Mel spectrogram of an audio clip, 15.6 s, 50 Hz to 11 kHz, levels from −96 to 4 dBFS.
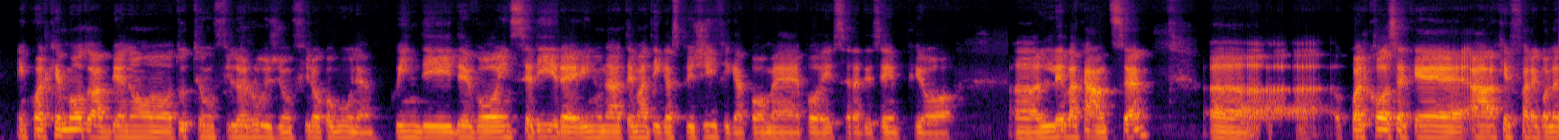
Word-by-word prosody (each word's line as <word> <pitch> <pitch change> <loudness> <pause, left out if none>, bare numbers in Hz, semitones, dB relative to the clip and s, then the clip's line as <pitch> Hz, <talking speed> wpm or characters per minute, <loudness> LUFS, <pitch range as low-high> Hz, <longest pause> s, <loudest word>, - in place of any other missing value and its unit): in - - -7
qualche 115 +1 0
modo 115 +1 +2
abbiano 100 -1 -1
tutte 115 -2 -7
un 100 -1 -7
fil 100 +1 -6
rouge, 100 -3 -3
un 95 -1 -5
filo 95 +1 -5
comune. 95 -4 -6
Quindi 100 -1 0
devo 95 0 +2
inserire 100 0 +2
in 95 +1 -1
una 95 0 -1
tematica 100 -1 -1
specifica, 95 -2 -5
come 90 0 -2
può 90 - -1
essere 90 0 -5
ad 90 - -7
esempio, 85 -1 -4 0.5
uhm, 90 0 0
le 100 +3 +3
vacanze, 100 -2 +2 0.6
uhm, 90 -2 +2 0.9
qualcosa 115 - +3
che 100 -2 +6
ha 100 0 +5
a - - +1
che - - -2
fare - - -1
con - - -2
la 95 - +1
95 Hz, 135 wpm, -22 LUFS, 90-100 Hz, 0.9 s, che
